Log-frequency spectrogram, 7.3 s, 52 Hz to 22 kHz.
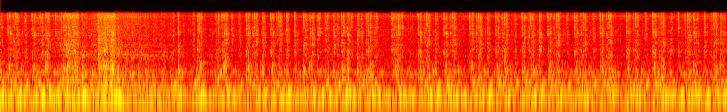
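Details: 1948 Nash petrol engine, bored 60 over, first start after head work. It runs unevenly with irregular stumbles and a choppy, rich beat. Owner says it runs pretty good but floods out; a carburetor kit is planned.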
